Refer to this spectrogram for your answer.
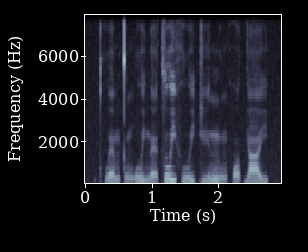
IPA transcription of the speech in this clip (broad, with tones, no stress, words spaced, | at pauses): kʷʰɛː˨˧m t̪ʊ˨˩ŋwuː˧jn̪ɛː˨˩ t͡suː˥jfuː˨˥jkiː˨˥n n̪ʊ˨ŋfɔː˧t̚ jaː˥j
